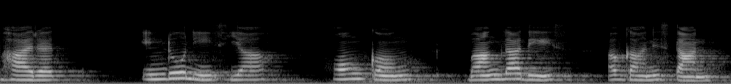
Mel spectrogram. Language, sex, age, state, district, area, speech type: Hindi, female, 18-30, Madhya Pradesh, Hoshangabad, rural, spontaneous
